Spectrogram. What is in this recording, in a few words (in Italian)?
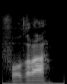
"fodrà", Veneto; foderato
